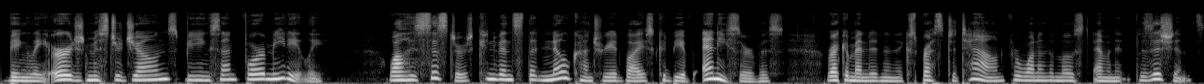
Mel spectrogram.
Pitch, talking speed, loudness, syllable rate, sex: 190 Hz, 165 wpm, -18 LUFS, 5.6 syllables/s, female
